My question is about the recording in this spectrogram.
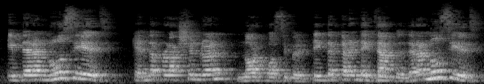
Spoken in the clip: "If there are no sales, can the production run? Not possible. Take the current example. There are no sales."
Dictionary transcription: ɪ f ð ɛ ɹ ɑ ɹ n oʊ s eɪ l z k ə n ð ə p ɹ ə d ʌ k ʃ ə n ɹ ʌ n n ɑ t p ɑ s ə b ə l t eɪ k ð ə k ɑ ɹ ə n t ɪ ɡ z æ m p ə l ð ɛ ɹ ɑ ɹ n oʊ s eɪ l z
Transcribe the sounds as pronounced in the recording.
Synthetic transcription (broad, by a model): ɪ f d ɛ ɹ ɑ ɹ n oʊ s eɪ l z k ə n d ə p ɹ ə d ʌ k ʃ ə n ɹ ʌ n n ɑ t p ɑ s ə b ə l t eɪ k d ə k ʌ ɹ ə n t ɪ ɡ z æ m p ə l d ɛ ɹ ɑ ɹ n oʊ s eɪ l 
